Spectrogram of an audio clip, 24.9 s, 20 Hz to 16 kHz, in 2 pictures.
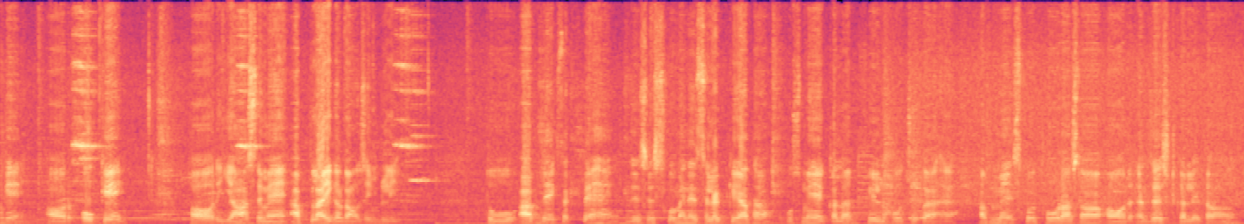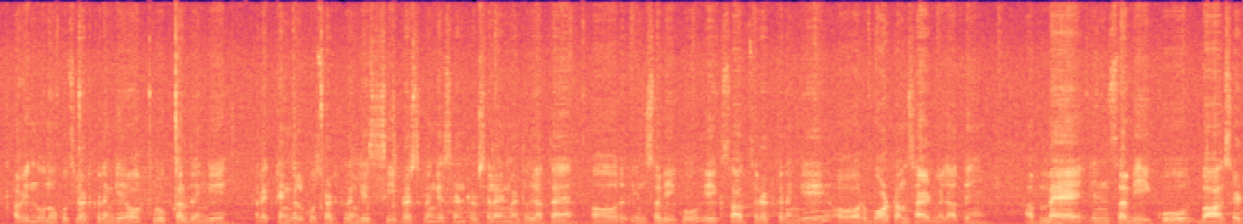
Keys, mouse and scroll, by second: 3.8 click, 8.2 scroll up 1, 9.6 click, 10.2 scroll down 1, 11.5-11.9 scroll up 1, 12.4-12.8 scroll down 1, 13.2 click, 15.5 click, 17.4 click, 18.1 scroll down 1, 18.5 click, 19.0 scroll down 1, 19.9 click, 22.1 scroll up 1, 22.6-23.1 scroll down 1, 23.6 click.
